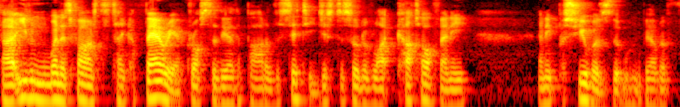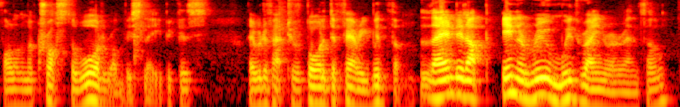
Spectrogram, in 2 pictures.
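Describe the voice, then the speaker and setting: A man's voice: lowish voice, quick pace, a bit bright. A man recounting a tabletop roleplay session as game master, storytelling and musing aloud with rhetorical questions. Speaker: game master recapping a campaign.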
